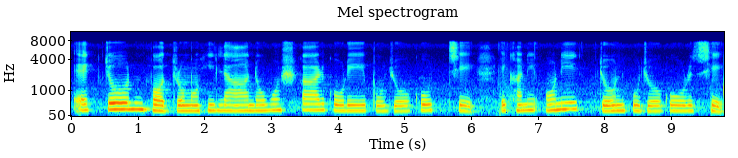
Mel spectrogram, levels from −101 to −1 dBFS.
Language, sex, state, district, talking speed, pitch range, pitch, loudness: Bengali, female, West Bengal, North 24 Parganas, 65 wpm, 170-190 Hz, 175 Hz, -33 LUFS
